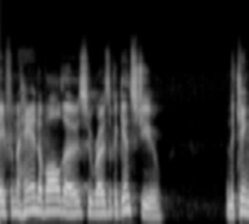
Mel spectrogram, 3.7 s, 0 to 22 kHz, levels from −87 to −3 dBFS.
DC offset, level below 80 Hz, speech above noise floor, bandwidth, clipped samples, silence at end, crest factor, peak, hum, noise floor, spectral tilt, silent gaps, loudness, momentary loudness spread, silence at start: under 0.1%; -80 dBFS; 48 dB; 11.5 kHz; under 0.1%; 0 s; 16 dB; -12 dBFS; none; -75 dBFS; -4 dB/octave; none; -27 LUFS; 8 LU; 0 s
